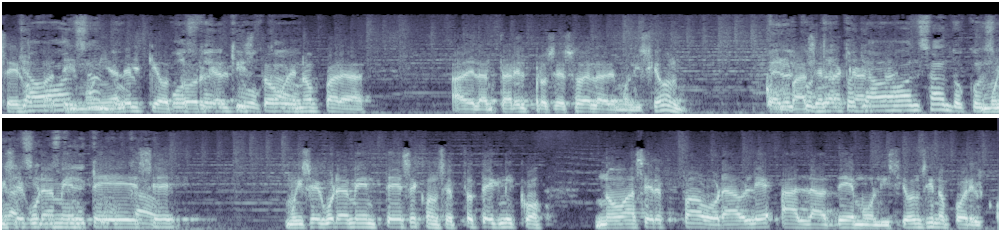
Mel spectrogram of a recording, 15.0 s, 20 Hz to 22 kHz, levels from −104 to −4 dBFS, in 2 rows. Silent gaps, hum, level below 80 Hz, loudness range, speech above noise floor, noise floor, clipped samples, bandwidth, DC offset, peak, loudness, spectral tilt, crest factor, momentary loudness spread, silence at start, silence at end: none; none; -54 dBFS; 1 LU; 21 dB; -38 dBFS; under 0.1%; 13.5 kHz; under 0.1%; -4 dBFS; -17 LUFS; -5 dB/octave; 14 dB; 7 LU; 0 s; 0 s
